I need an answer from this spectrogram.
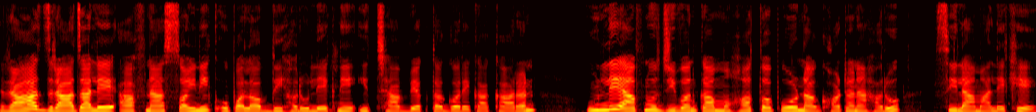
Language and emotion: Nepali, neutral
